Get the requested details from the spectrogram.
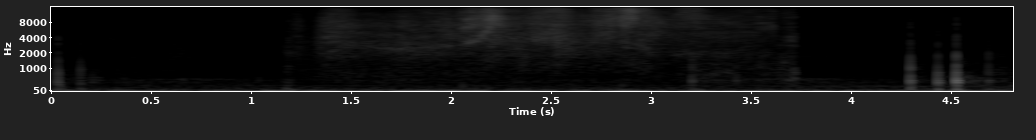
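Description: Long nails rub and scratch across a hollow, navy blue hard-shell sunglasses case covered in faux leather. A few soft scrapes give way to a sustained, bright scratching sweep, followed by several quick, sharp clicks of the nails against the shell.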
